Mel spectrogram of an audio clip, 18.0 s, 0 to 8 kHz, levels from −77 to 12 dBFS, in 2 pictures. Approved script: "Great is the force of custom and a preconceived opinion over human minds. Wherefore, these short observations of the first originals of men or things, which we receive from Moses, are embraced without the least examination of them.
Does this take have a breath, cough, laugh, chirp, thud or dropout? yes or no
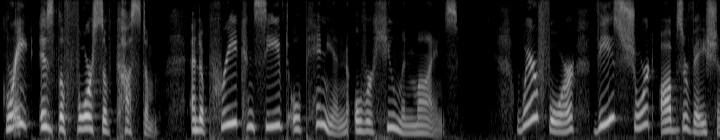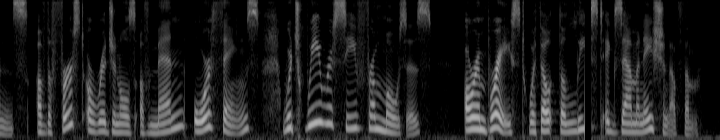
yes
